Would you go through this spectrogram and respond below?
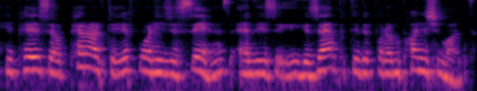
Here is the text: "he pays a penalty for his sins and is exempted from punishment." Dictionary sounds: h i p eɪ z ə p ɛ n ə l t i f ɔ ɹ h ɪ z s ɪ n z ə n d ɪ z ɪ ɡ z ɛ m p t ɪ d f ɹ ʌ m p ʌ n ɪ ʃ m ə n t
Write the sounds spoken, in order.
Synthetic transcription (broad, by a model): h i p eɪ z ə p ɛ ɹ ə t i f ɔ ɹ h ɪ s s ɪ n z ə n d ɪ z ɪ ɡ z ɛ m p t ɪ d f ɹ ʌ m p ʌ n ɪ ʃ m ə n t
